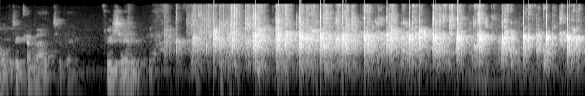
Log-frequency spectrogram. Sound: applause

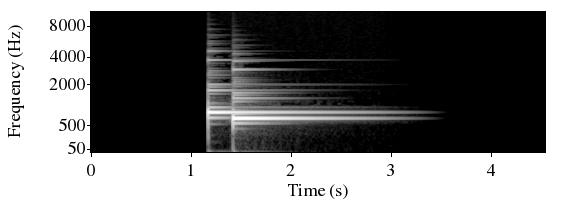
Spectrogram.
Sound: sound of bell

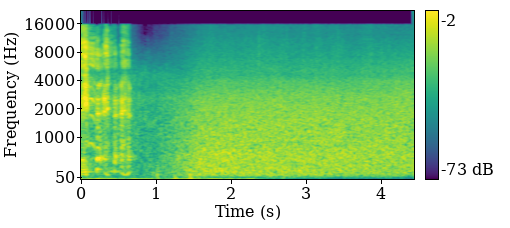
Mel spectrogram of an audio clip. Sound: laughs; waves whooshing

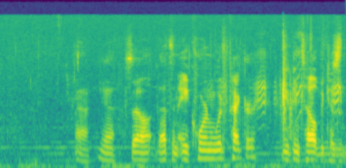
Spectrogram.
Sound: woodpecker chattering

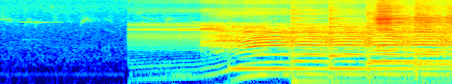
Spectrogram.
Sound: mooing; bleating

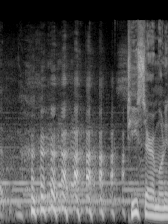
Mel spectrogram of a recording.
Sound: laughing

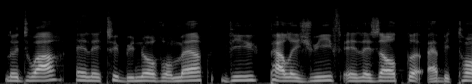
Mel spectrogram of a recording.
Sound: speaks foreign language

